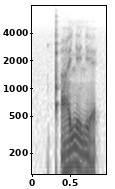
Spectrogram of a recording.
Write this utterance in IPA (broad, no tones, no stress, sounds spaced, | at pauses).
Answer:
qʼ ɛ lʲ ɛ lʲ ɛ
